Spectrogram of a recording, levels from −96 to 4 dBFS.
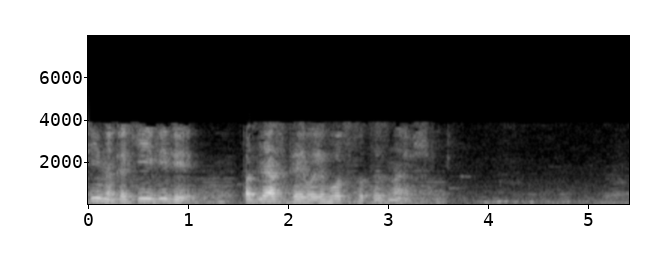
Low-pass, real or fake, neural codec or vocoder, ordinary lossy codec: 7.2 kHz; real; none; AAC, 16 kbps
